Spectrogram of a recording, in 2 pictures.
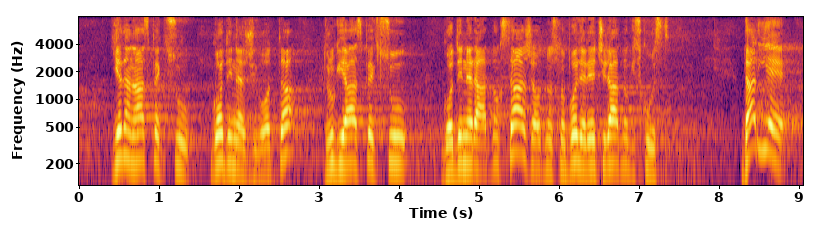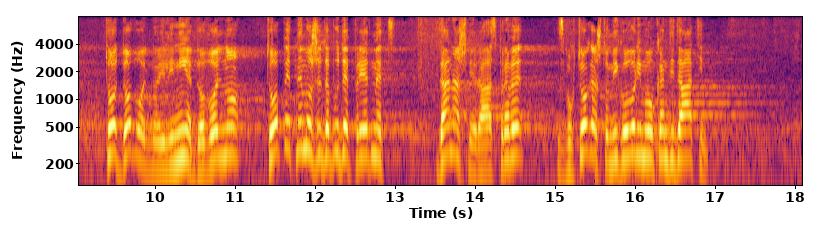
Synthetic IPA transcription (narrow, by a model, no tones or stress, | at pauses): je̞d̪anaspe̞kt̪su | ɡo̞d̪ine̞ʒiʋo̞t̪a | d̪ɾuɡiːaspe̞kt̪su | ɡo̞d̪ine̞ɾaːd̪no̞ɡst̪aːʒao̞d̪no̞sno̞bo̞ʎe̞ɾe̞t͡ɕiɾaːd̪noɡiskuːst̪ʋa | d̪alije̞t̪o̞ːd̪o̞ʋo̞ʎno̞iliniːje̞d̪o̞ʋo̞ʎno̞t̪oope̞t̪ne̞mo̞ʒe̞d̪abud̪e̞pɾe̞ːd̪me̞t̪d̪anaʃɲe̞ɾaːspɾaʋe̞zbo̞ɡt̪o̞ɡaʃt̪o̞miːɡo̞ʋo̞ɾiːmo̞ːkand̪id̪aːt̪ima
